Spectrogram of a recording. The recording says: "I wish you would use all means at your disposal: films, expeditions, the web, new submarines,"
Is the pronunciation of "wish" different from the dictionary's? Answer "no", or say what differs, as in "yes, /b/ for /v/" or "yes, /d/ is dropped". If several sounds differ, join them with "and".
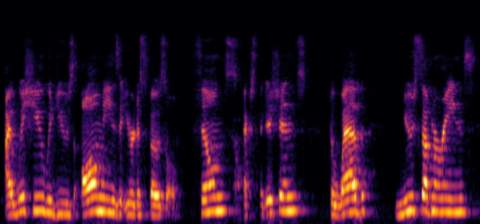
no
